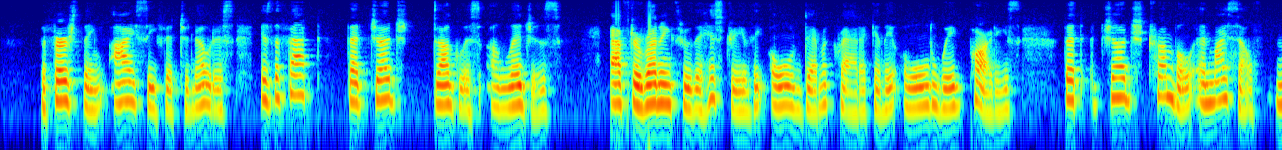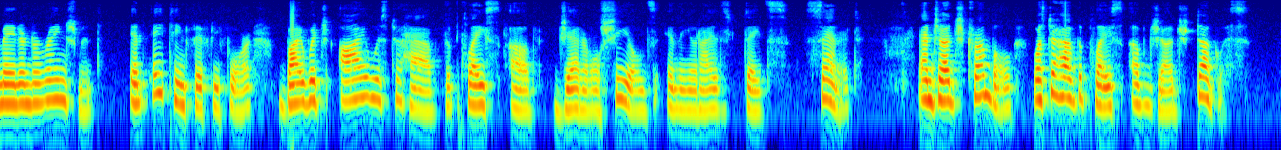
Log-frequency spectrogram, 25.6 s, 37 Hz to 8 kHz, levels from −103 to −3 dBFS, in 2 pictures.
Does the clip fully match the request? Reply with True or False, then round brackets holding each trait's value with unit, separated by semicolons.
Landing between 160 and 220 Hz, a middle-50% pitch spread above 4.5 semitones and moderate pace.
True (185 Hz; 4.9 semitones; 155 wpm)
